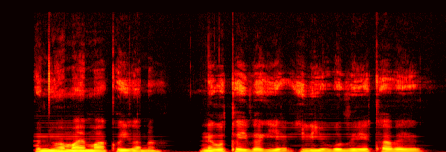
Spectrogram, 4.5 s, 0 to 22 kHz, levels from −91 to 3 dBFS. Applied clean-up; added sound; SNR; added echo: neural mask model DeepFilterNet 3.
